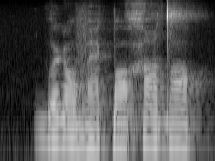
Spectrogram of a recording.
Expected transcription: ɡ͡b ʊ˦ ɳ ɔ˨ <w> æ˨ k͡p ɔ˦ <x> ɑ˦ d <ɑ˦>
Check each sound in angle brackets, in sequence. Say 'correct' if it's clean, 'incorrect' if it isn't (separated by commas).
incorrect, correct, incorrect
